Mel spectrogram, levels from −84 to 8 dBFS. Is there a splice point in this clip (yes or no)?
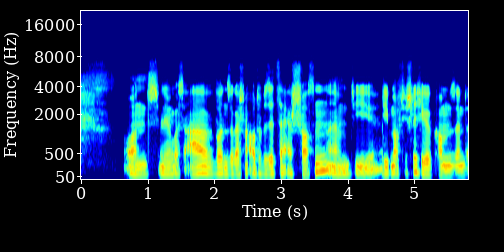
yes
